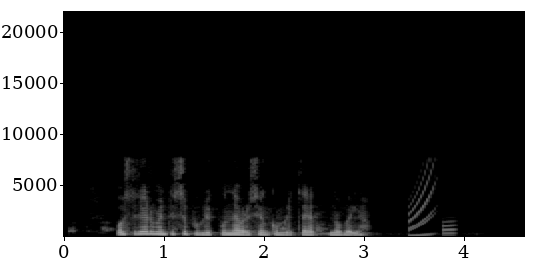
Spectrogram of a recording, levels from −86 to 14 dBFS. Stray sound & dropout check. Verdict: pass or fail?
fail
